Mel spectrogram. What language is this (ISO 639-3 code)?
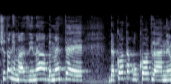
heb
